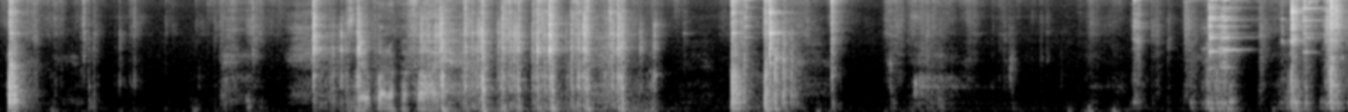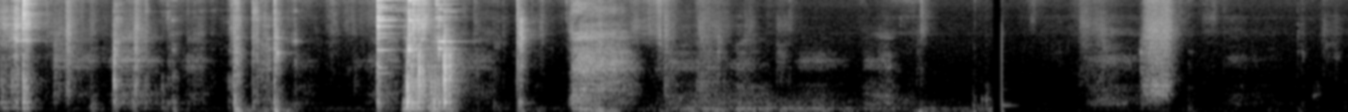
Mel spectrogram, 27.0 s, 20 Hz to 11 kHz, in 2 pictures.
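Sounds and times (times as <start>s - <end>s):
metal tools clinking on engine parts: 11.4s - 14.0s, 17.2s - 18.2s.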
